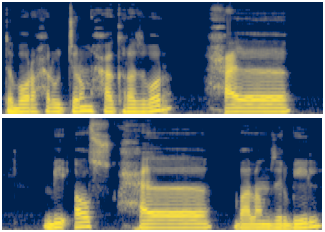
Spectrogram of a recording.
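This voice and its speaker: Mellow-voiced teacher. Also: male voice, mid-range voice, steady tone. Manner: slow, letter-by-letter drilling and correcting common mistakes. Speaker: Quran recitation teacher. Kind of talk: spelled-out Quran pronunciation lesson.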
